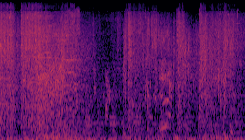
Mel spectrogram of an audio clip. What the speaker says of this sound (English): Nice blood explosion.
